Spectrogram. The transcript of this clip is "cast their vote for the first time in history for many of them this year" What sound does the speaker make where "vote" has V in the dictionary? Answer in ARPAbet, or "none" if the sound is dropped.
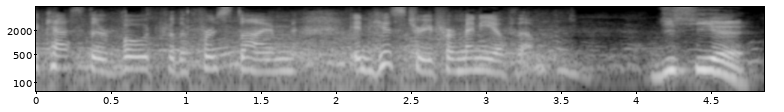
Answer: V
